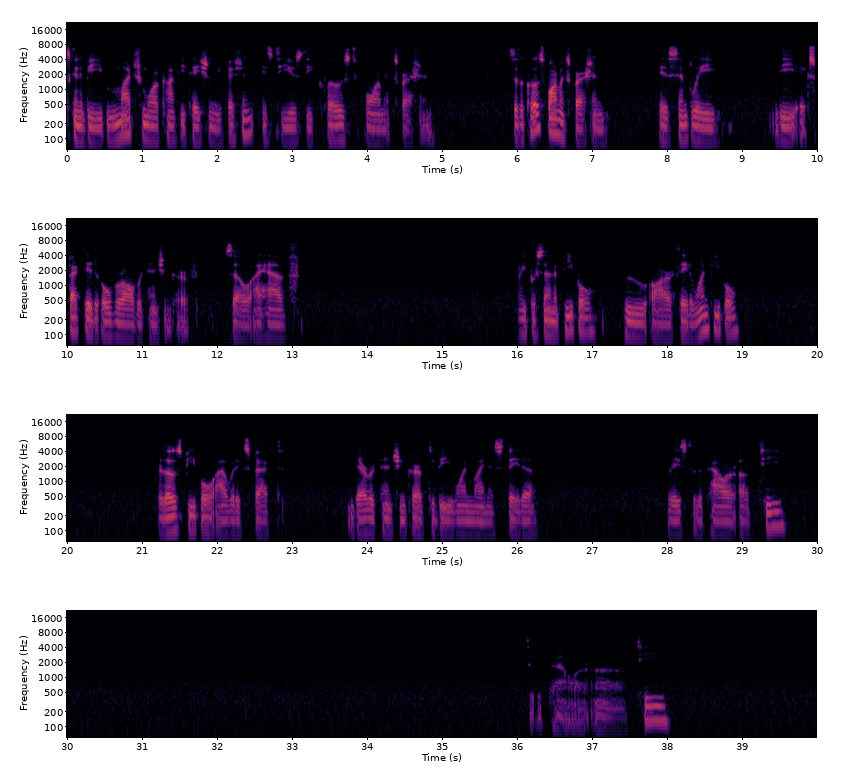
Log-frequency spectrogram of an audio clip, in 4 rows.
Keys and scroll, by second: 2.1-4.3 typing, 5.0 Return, 5.8 Right, 8.0-8.7 typing, 15.5 F4, 18.9-20.9 typing, 26.3 F4, 27.6 typing, 30.0 ctrl+Up, 30.8 ctrl+Down, 32.8 typing, 33.0 F2, 35.2 ^.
